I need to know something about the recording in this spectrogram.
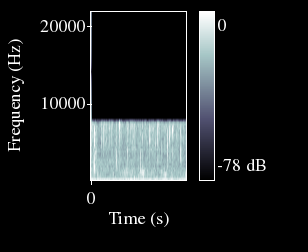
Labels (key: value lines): label: anthrophony, boat engine
recorder: SoundTrap 500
